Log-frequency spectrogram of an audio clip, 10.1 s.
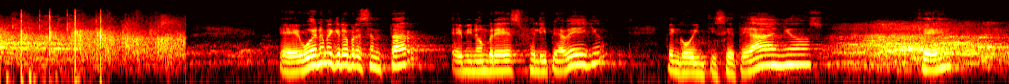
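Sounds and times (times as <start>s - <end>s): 
audience applause: 0.0s - 1.9s
laughter: 1.8s - 2.9s, 8.3s - 10.0s
speech: 2.8s - 8.4s, 9.2s - 9.6s.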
